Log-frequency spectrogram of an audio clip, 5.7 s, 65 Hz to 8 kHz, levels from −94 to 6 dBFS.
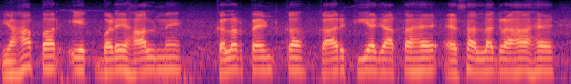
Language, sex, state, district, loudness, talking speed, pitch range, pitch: Hindi, male, Chhattisgarh, Bilaspur, -16 LUFS, 180 wpm, 140-150 Hz, 145 Hz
